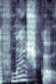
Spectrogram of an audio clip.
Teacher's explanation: в слові флешка л не в такій позиції В якій би він ставав м'яким тому він твердий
